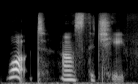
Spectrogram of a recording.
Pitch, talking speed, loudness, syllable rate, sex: 260 Hz, 175 wpm, -18 LUFS, 4.7 syllables/s, female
